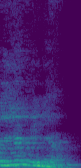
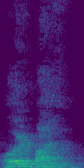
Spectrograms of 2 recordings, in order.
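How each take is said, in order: First: It is read letter by letter, ending 'bin'. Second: It starts 'er' and ends with 'vine'. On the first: This is how a Spanish reading would sound. The speaker calls it wrong. "스페니쉬로 하면 이르빈이야" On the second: This is how it should be read. The speaker calls it right. "얼바인이라고 읽어야 해요"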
